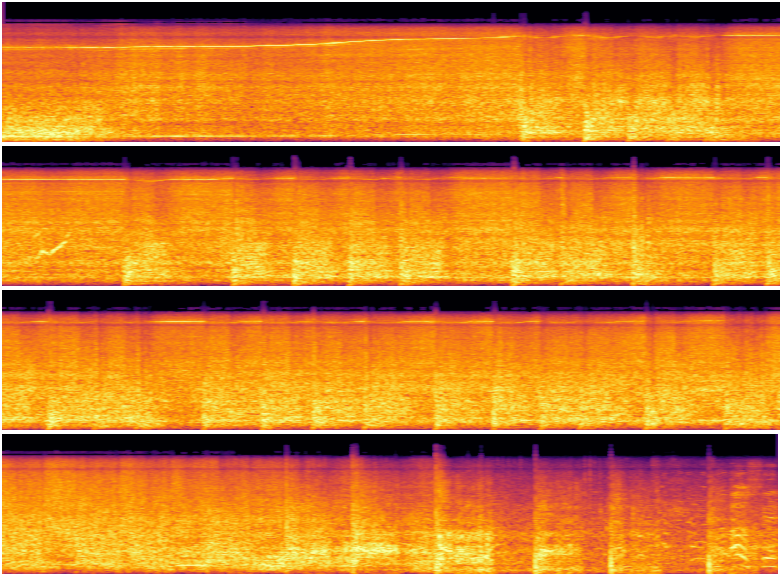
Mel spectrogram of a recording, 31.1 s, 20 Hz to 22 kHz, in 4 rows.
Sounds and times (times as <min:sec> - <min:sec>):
Speech: 0:29.9 - 0:31.1.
